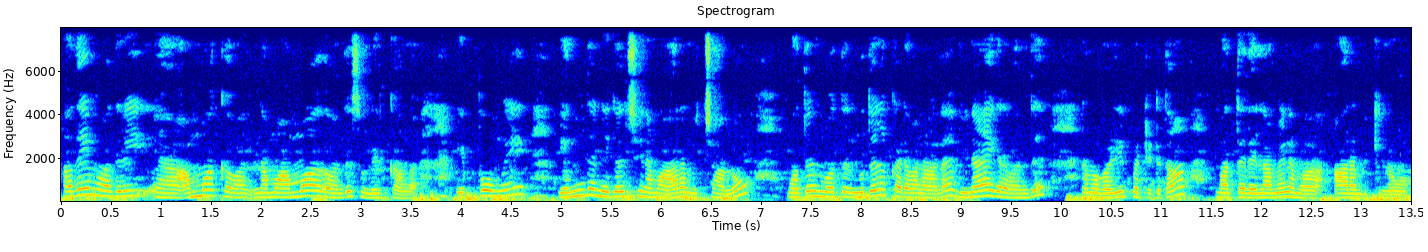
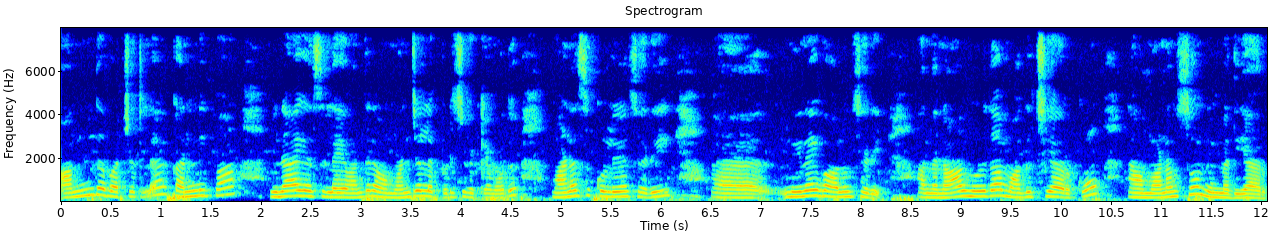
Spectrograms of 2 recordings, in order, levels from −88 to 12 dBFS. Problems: constant background noise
